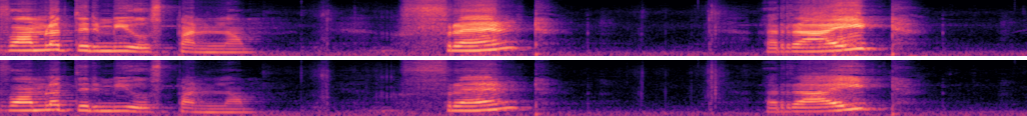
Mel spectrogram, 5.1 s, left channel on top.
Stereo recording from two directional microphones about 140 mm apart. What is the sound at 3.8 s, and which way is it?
Speech, 15° left (ahead or behind).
